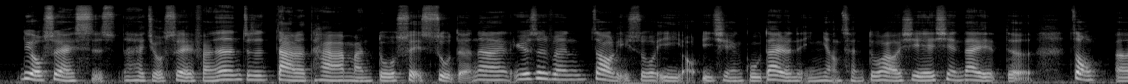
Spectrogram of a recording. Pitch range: 170-210 Hz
